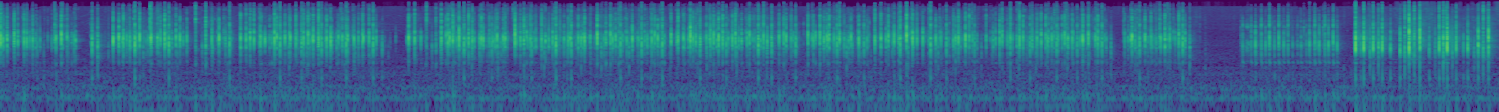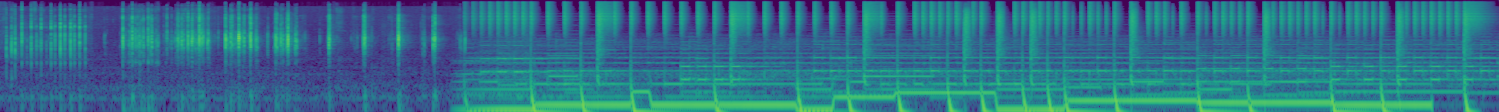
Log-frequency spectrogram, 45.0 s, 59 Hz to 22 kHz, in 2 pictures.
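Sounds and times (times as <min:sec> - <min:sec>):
mechanical keyboard typing: 0:00.0 - 0:18.0, 0:18.6 - 0:29.8
electronic music: 0:29.3 - 0:44.9.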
